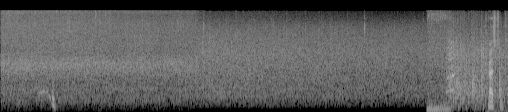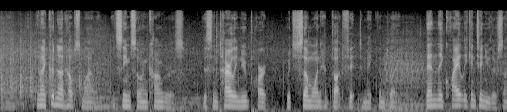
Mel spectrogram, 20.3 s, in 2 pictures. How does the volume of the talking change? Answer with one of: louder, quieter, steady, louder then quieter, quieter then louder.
steady.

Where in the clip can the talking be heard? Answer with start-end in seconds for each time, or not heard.
9.7-20.2.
